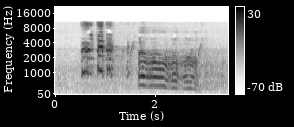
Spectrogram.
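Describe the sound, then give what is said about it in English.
A rooster crows loudly: three short, sharp notes, then one long, drawn-out call that wavers and drops in pitch at the end. No one speaks. “Why do chickens crow?”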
